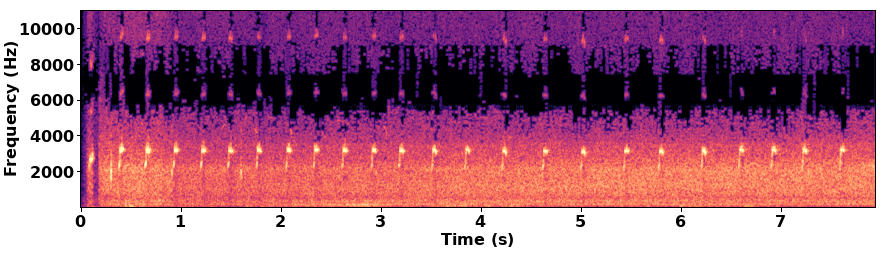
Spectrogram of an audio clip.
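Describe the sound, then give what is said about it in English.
A group of plovers, New Zealand birds at risk of extinction, call in short, high piping notes. The notes repeat at a steady, fairly quick rhythm, about two or three per second, over a continuous rushing wash of ocean surf. “Just because we can and just because we've been talking about New Zealand birds online, we're going to take a wee listen to what you would hear if you were in their proximity. Here's a bunch of them.”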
